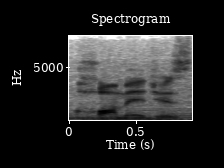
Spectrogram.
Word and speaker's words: homage: Oh, homages to this or whatever. How you say that? Homage. Homage. Yeah, the H is silent.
